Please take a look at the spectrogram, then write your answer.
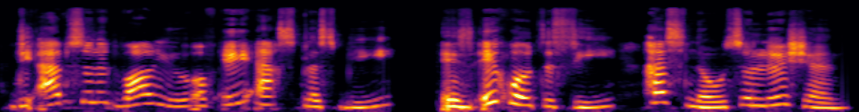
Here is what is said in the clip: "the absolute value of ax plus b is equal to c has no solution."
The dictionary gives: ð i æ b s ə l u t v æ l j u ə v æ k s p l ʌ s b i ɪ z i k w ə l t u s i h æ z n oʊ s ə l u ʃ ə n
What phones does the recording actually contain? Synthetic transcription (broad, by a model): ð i æ b s ə l u t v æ l j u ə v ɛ k s p l ʌ s b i ɪ z i k w ə l t u s i h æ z n oʊ s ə l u ʃ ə n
